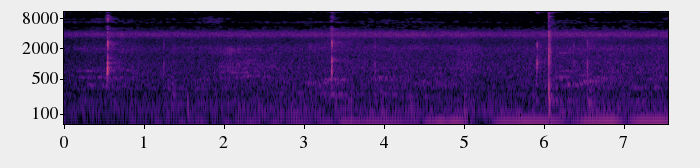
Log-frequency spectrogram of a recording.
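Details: Newborn just hours after birth with hiccups; three soft, sharp hiccup clicks about one every three seconds over a low room hum.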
